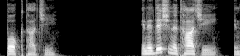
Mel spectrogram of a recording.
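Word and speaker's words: 僕たち: The U on boku is also dropped a lot, so it sounds more like boku tachi.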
